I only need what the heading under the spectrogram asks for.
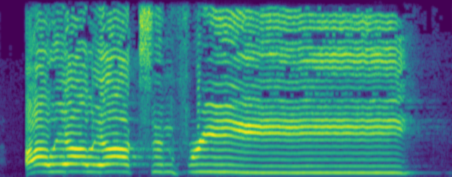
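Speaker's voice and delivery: high, loud, carrying shout, "free" drawn out. Explaining how kids signalled hiding players it was safe, retelling a very loud shout. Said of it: "scream this one phrase in a very, very loud voice".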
